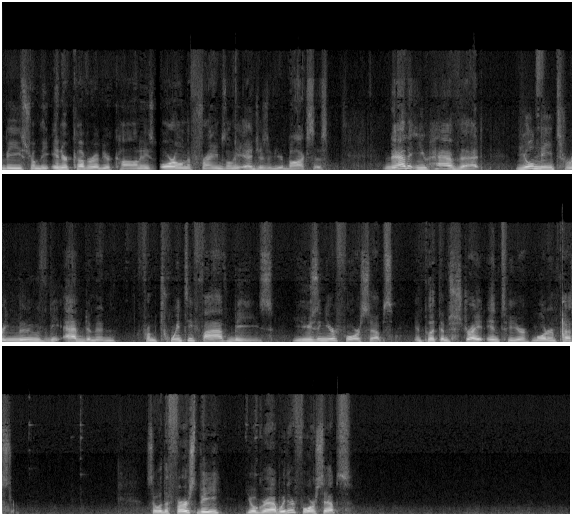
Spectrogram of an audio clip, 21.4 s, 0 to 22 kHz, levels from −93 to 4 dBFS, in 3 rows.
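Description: At 1.73 to 1.79 s, a short stall from a late packet: the jitter buffer ran dry, and the last sound was held for about 35 ms, adding that much delay without losing anything. At 1.91 to 1.98 s, a burst of packet loss leaves the sound continued and fading for 48 ms before resuming with roughly 40 ms skipped. From 2.22 to 8.23 s, a call bitrate drop cuts the encoder from 32 to 13 kbps, making the sound coarser and duller until recovery. Within that span, from 7.53 to 7.94 s, a jitter buffer speed-up trims roughly 40 ms of pitch periods, so playback runs about 8% fast at unchanged pitch and sounds briefly hurried.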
